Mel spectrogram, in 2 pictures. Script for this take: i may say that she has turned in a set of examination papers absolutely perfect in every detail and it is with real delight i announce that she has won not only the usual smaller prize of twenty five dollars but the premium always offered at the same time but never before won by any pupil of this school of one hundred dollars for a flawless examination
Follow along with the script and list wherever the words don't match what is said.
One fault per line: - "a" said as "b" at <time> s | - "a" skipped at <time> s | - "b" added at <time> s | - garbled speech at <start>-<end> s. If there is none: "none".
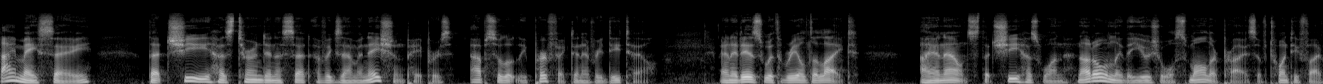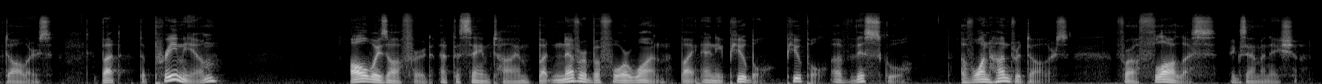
- "pupil" added at 21.1 s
